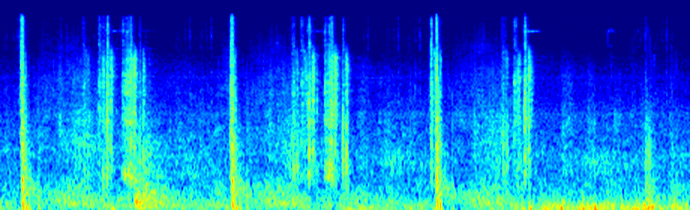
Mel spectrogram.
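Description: A rifle fires loud sharp shots outdoors.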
